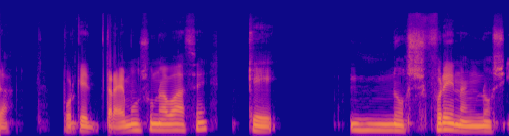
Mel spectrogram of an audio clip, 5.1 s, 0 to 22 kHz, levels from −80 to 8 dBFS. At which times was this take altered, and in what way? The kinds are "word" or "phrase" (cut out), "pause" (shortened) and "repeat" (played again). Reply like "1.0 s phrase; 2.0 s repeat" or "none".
2.2 s pause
